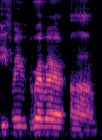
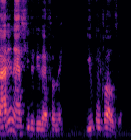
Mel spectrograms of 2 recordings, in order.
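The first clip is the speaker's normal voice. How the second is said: put-on deadpan, straight-faced delivery. Retelling a woman's reply to having the door held: imitating a deadpan delivery. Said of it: "Straight face".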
